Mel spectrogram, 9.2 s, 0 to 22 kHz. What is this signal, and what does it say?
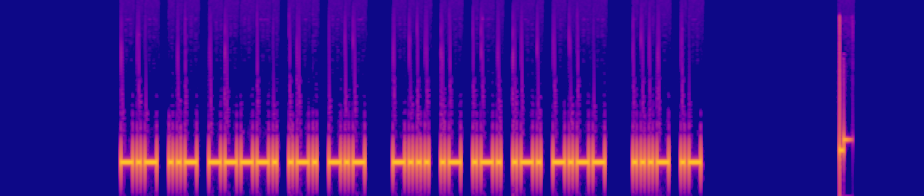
Morse code, heard as a keyed tone, about 30 wpm, 700 Hz. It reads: KU9RK BARRY VA
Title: K1USN SST QSO Practice - 30wpm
